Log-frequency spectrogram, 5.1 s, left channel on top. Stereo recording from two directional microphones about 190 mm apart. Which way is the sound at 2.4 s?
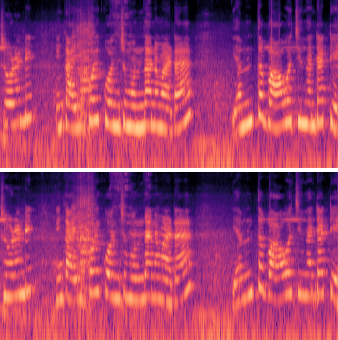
65° left (ahead or behind).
